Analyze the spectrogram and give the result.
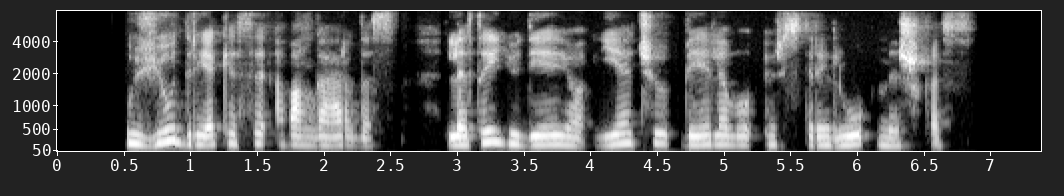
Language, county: Lithuanian, Panevėžys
